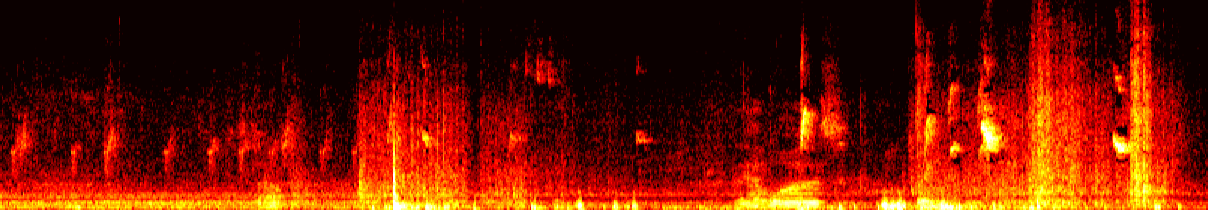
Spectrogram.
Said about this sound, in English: These are the babies. Stop. Recording baby crossbills again. Stop. Recording, these are the babies.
